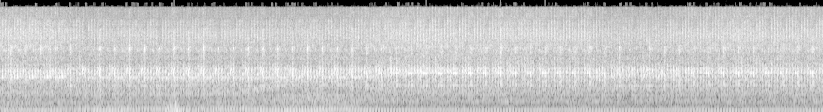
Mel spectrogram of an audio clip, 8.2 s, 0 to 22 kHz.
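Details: Mercedes 300SD diesel idling with a hard, regular knock about three times a second over the clatter; owner believes the bottom end, bad bearings suspected, linked to neglected oil leaks.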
